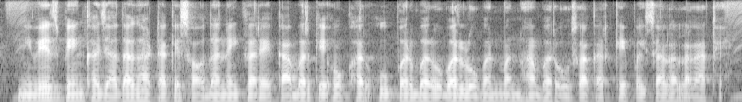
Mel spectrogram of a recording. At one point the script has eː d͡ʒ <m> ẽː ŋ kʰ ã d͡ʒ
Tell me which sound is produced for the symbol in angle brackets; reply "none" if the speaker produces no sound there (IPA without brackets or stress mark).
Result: b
